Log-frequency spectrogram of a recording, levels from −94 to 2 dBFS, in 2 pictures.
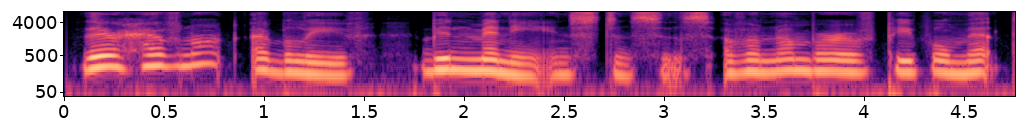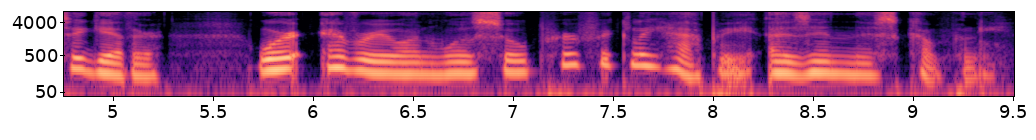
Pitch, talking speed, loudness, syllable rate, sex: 185 Hz, 165 wpm, -20 LUFS, 5.3 syllables/s, female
